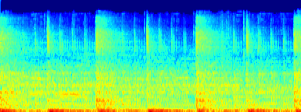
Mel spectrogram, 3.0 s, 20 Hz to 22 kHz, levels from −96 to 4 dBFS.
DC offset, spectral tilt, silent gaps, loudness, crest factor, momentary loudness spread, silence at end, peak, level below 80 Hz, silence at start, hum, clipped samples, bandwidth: under 0.1%; -5.5 dB/octave; none; -19 LUFS; 14 dB; 4 LU; 0 s; -2 dBFS; -18 dBFS; 0 s; none; under 0.1%; 12 kHz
